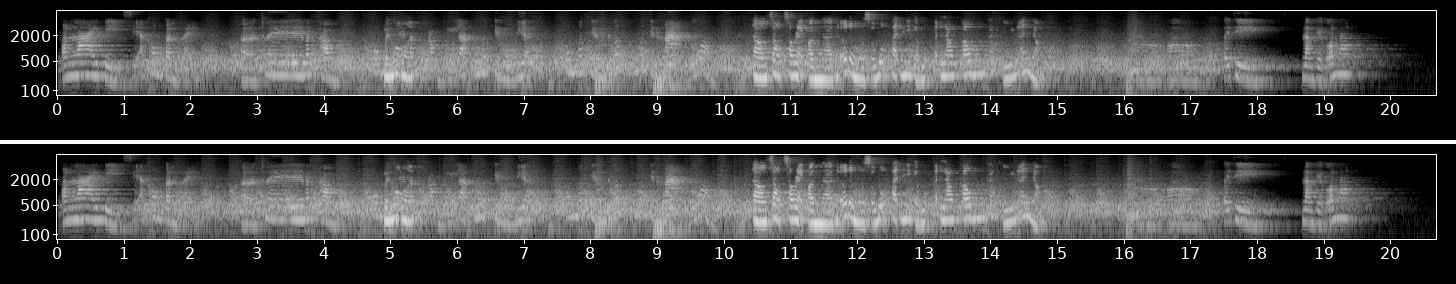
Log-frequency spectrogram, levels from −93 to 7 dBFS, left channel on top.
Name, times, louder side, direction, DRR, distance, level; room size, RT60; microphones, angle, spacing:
voice 1, 0.1-2.2 2.7-4.2 4.7-7.2 7.6-9.9 16.1-17.1 17.5-18.1 18.7-19.4, equal, 5° left, 4 dB, 2.3 m, -28 dB
sound 1, 1.1-17.3, right 1 dB, 65° right, 7.2 m, -29 dB
voice 2, 4.9-5.4 10.4-14.8, right 1 dB, 15° right, 11 dB, 1.1 m, -19 dB
22.0 x 22.0 x 5.9 m, 1.3 s
head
